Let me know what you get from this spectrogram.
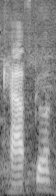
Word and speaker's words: Kafka: It's actually pronounced Kafka, and he's calling plays.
